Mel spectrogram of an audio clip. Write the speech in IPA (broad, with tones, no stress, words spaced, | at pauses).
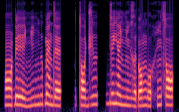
ɔ̃˧ ɗeː˦˨ɲi˦ ŋɨ˦ɓɛ̃˦dɛ˧ | tɔ˧d͡ʒɨ˦ | ɡe˦jɛ̃˧ɲĩ˨ ɣə˨ɗɔ˦ŋo˨ hĩ˦sɔ˦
